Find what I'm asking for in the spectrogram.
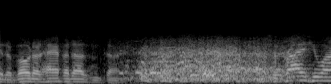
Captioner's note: audience laughter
